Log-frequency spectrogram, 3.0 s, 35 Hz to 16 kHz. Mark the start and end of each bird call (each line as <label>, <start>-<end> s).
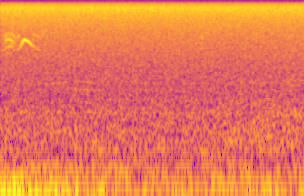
Hawaii Amakihi (Chlorodrepanis virens), 0.0-0.4 s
